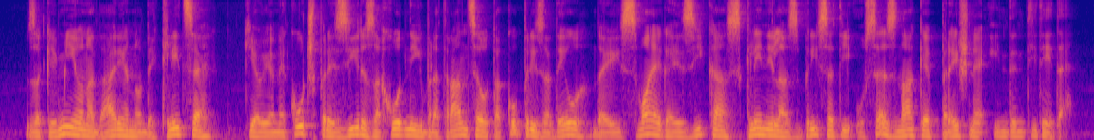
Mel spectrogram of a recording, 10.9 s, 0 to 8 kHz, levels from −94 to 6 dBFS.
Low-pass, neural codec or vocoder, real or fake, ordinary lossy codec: none; none; real; none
